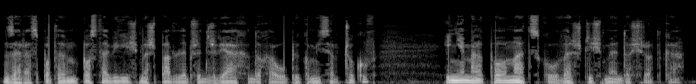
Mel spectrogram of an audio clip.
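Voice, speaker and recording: A man narrating a horror audiobook in the first person, measured and tense. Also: a bass voice, a little mellow, husky, no room sound, studio quality.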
